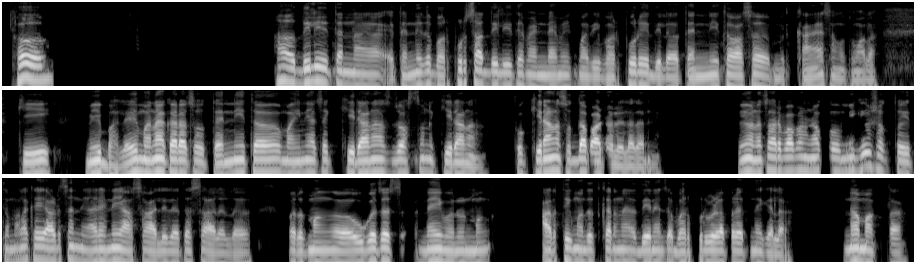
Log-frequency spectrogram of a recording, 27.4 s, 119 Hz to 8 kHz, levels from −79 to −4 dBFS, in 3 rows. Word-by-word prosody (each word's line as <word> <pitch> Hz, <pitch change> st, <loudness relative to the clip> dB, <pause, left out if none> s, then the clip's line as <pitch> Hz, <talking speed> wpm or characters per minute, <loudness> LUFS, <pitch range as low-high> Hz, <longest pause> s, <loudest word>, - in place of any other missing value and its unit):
हो. 170 Hz, -1 st, +5 dB, 2.2 s
हां, 155 Hz, -1 st, +2 dB
दिली 150 Hz, +2 st, +3 dB
त्यांना 120 Hz, -3 st, -1 dB, 0.4 s
त्यांनी 105 Hz, +3 st, -2 dB
तर -, -, 0 dB
भरपूर 105 Hz, +6 st, -2 dB
साथ 135 Hz, -2 st, +3 dB
दिली 115 Hz, -1 st, -1 dB
त्या 115 Hz, -, -2 dB
पँडॅमिकमध्ये, 105 Hz, -1 st, -4 dB
भरपूर 95 Hz, +7 st, -3 dB
हे 120 Hz, -, +2 dB
दिलं 100 Hz, -2 st, -1 dB
त्यांनी, 100 Hz, +3 st, -1 dB
तर 110 Hz, -, +1 dB
असं 105 Hz, 0 st, 0 dB
मी 90 Hz, -, -8 dB
काय 95 Hz, +3 st, -3 dB
सांगू 95 Hz, -4 st, -8 dB
तुम्हाला, 85 Hz, +1 st, -6 dB, 0.6 s
की 115 Hz, +2 st, +3 dB, 0.4 s
मी 115 Hz, +3 st, +4 dB
भलेही 100 Hz, +6 st, +2 dB
मना 130 Hz, +1 st, +6 dB
करायचो, 120 Hz, -2 st, +4 dB
त्यांनी 115 Hz, +4 st, +2 dB
तर 125 Hz, 0 st, +5 dB
महिन्याचा 115 Hz, +1 st, -1 dB, 0.2 s
किराणा 120 Hz, +1 st, +4 dB
जो 120 Hz, +1 st, 0 dB
असतो 125 Hz, +3 st, -7 dB
ना, 130 Hz, -, -3 dB
किराणा 110 Hz, -3 st, +2 dB, 0.4 s
तो 115 Hz, -, -3 dB
किराणासुद्धा 130 Hz, -1 st, +4 dB
पाठवलेला 100 Hz, -6 st, +3 dB
त्यांनी. 90 Hz, +1 st, -5 dB, 0.8 s
मी 125 Hz, -, -1 dB
म्हणायचो 130 Hz, +2 st, +3 dB
अरे 140 Hz, 0 st, +4 dB
बाबा 140 Hz, +1 st, +3 dB
नको 135 Hz, 0 st, -1 dB
मी 135 Hz, +2 st, -2 dB
घेऊ 165 Hz, +6 st, 0 dB
शकतो 140 Hz, -7 st, -3 dB
इथं, 115 Hz, +1 st, -2 dB
मला 120 Hz, +2 st, -2 dB
काही 130 Hz, -1 st, +2 dB
अडचण 120 Hz, +2 st, +2 dB
नाही. 115 Hz, -3 st, -4 dB
अरे 115 Hz, +1 st, 0 dB
नाही 120 Hz, +1 st, +1 dB
असं 110 Hz, 0 st, -1 dB
आलेलं 105 Hz, 0 st, 0 dB
आहे, 105 Hz, +1 st, -2 dB
तसं 110 Hz, +1 st, -4 dB
आलेलं, 95 Hz, -1 st, -2 dB, 0.4 s
परत 105 Hz, -1 st, -1 dB
मग 110 Hz, 0 st, -1 dB, 0.2 s
उगाचच 120 Hz, -, +2 dB, 0.2 s
नाही 115 Hz, +2 st, +1 dB
म्हणून 105 Hz, -1 st, -2 dB
मग 110 Hz, +1 st, -3 dB, 0.6 s
आर्थिक 110 Hz, +3 st, 0 dB
मदत 115 Hz, -2 st, -2 dB
करणं 115 Hz, -1 st, -1 dB
देण्याचा 110 Hz, 0 st, +1 dB
भरपूर 100 Hz, +1 st, -3 dB
वेळा 110 Hz, 0 st, +4 dB
प्रयत्न 105 Hz, 0 st, -1 dB
केला, 95 Hz, -2 st, -1 dB, 0.6 s
न 120 Hz, +2 st, +3 dB
मागता. 100 Hz, -3 st, -2 dB
115 Hz, 160 wpm, -24 LUFS, 105-125 Hz, 2.2 s, मना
